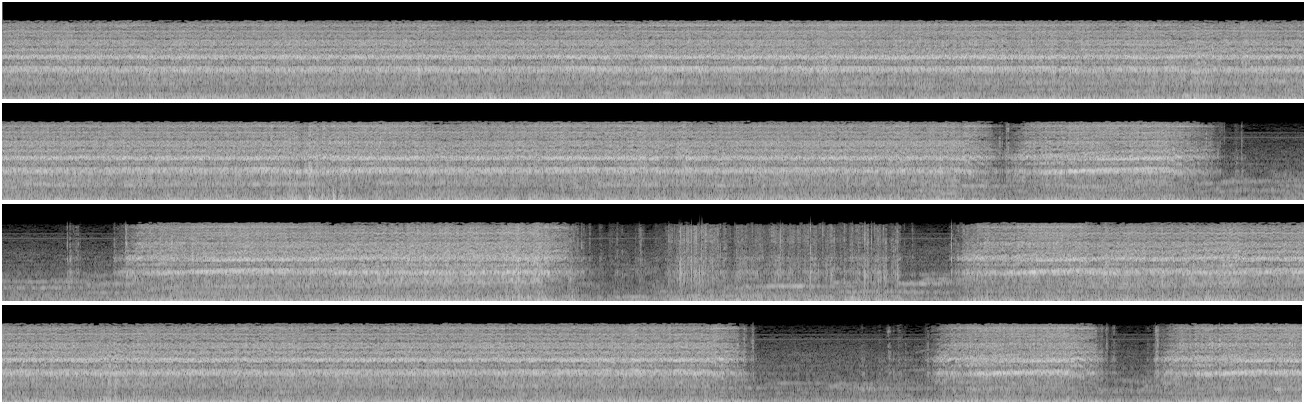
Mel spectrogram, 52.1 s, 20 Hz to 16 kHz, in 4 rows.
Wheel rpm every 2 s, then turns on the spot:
160, 160, 160, 160, 160, 160, 160, 160, 160, 160, 160, 120, 70, 40, 160, 140, 20, 30, 150, 160, 160, 160, 160, 40, 90, 90.
32-34 46-48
